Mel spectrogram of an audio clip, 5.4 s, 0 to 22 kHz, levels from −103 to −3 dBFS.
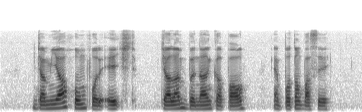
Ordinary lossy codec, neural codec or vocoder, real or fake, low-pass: none; none; real; 7.2 kHz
